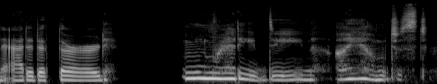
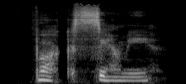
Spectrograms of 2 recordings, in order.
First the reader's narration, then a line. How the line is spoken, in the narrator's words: Dean grunted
